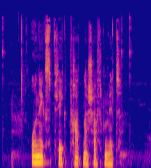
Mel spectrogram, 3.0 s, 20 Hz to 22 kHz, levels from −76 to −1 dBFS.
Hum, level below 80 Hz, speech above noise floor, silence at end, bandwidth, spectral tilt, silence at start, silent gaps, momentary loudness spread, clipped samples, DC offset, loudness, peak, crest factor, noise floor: none; -48 dBFS; 27 dB; 0.45 s; 16.5 kHz; -5 dB/octave; 0.05 s; none; 18 LU; under 0.1%; under 0.1%; -18 LUFS; -2 dBFS; 18 dB; -45 dBFS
